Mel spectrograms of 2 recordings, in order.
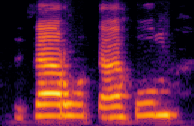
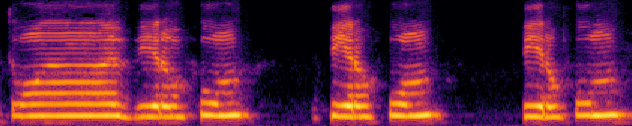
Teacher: lidah memenuhi rongga mulut kita. Zarutahum, dan mulut kita sedikit muncung. Zarutahum berbanding dengan tunzirhum, zirhum, mulut kita ke arah nipis. Sebab ra dalam situasi ini adalah ra yang nipis. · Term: ra tebal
